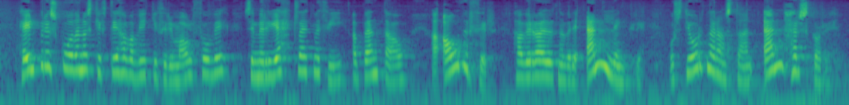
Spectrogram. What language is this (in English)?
Icelandic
